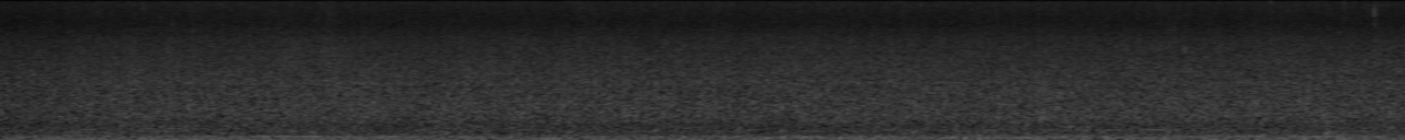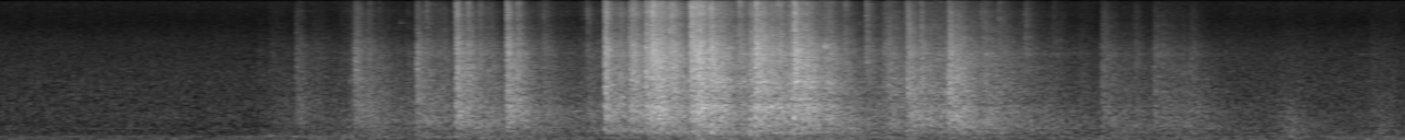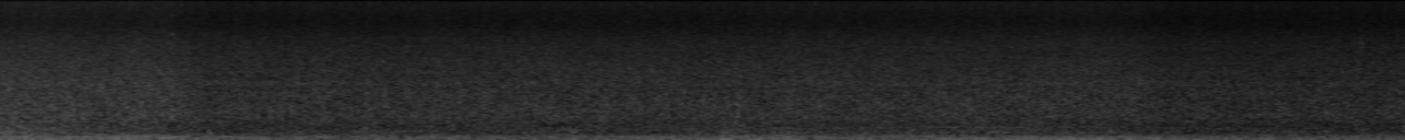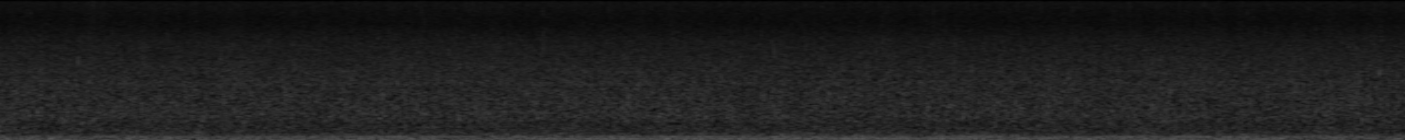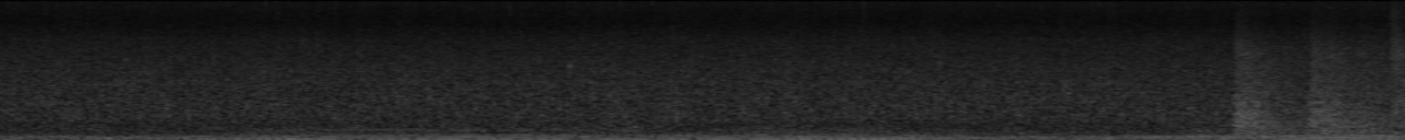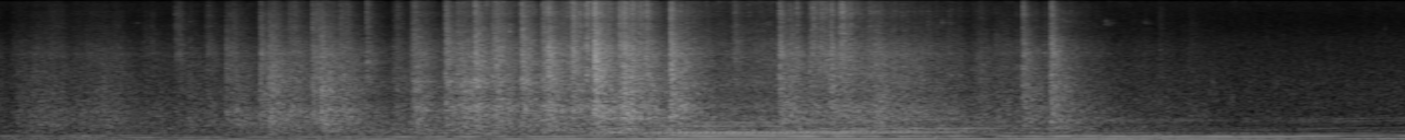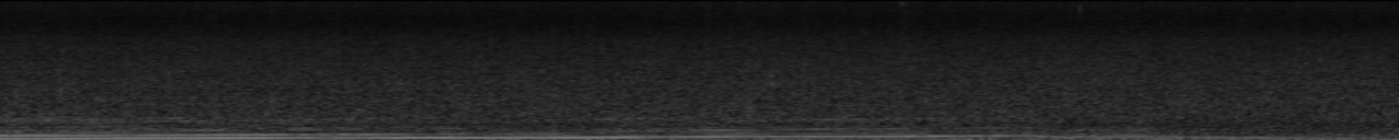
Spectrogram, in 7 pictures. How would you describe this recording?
Recording of the river as cars pass occasionally over the nearby metal bridge.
